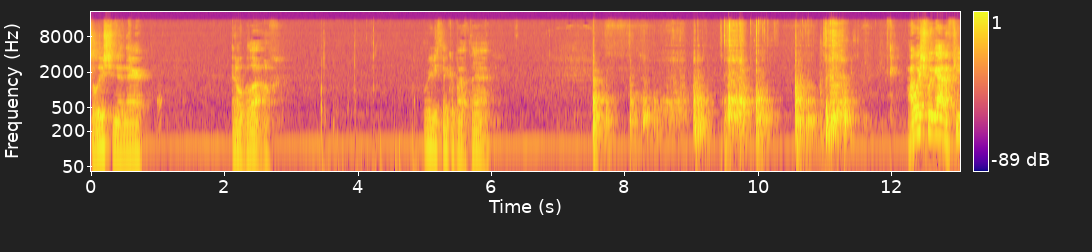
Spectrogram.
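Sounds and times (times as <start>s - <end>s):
plastic cups knocking on wood: 7.6s - 11.5s.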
